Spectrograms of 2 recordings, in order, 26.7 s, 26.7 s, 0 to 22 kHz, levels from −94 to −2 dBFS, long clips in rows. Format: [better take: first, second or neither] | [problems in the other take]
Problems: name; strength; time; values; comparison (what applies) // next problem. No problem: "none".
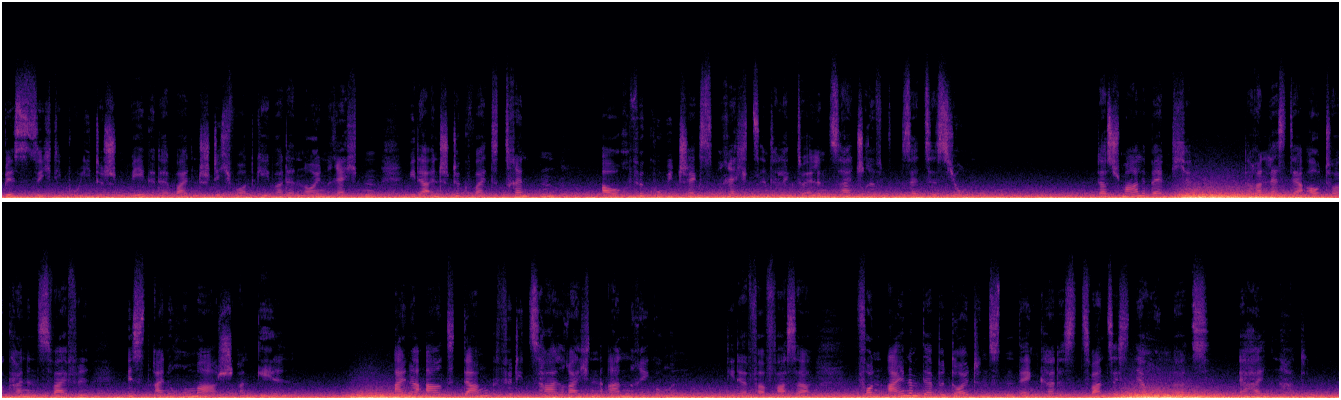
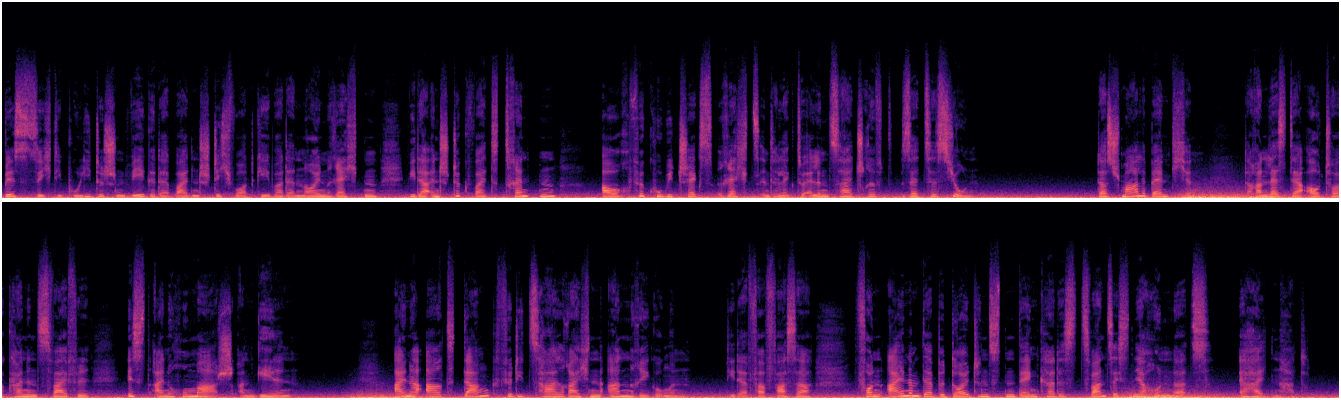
second | wind noise on the microphone; heavy; 5 dB above the speech; occasional gusts in the second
